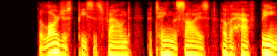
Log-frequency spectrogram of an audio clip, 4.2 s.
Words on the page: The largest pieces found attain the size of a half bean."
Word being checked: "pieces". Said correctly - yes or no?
yes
